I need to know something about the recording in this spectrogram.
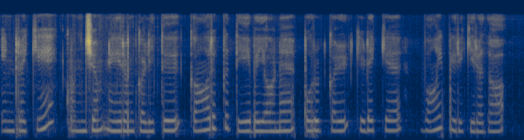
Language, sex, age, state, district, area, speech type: Tamil, female, 18-30, Tamil Nadu, Mayiladuthurai, rural, read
